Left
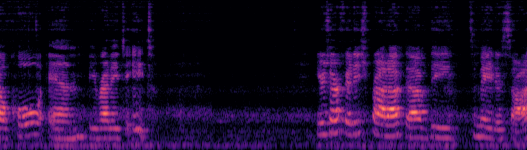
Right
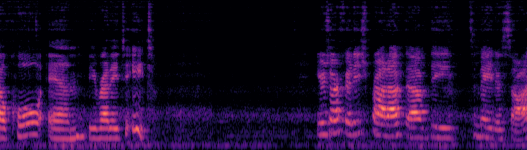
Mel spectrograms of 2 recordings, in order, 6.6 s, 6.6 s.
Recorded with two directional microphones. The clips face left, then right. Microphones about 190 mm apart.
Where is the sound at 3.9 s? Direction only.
Centre (ahead or behind).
